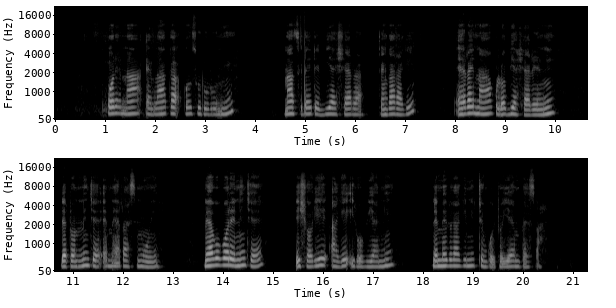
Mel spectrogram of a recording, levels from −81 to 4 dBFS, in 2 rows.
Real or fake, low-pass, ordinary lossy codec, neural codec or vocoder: fake; none; none; vocoder, 44.1 kHz, 128 mel bands, Pupu-Vocoder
